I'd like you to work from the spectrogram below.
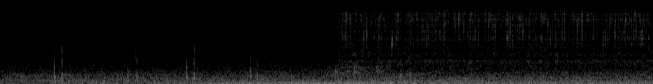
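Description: Water running in a kitchen in the video game Blue Prince: a low hiss that swells into a steady, full rush from a tap partway through, with a few faint clicks before it starts.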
